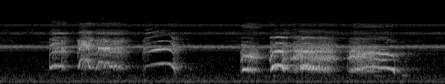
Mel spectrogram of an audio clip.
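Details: Chicken crowing early in the morning: two crows in succession, each a run of coarse, buzzy syllables finishing on a longer falling note, with a persistent high whine.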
